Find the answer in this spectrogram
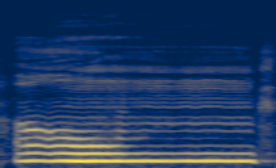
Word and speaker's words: Om: And there's something that sounds a little bit like you're saying oh or ah, depending on how you pronounce it, right? When you first say om, the first sound is that oh.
